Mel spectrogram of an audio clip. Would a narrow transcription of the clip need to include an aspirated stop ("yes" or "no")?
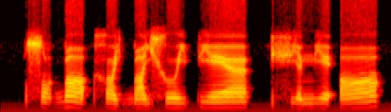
no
